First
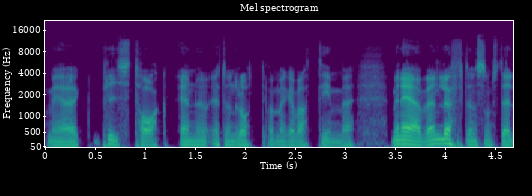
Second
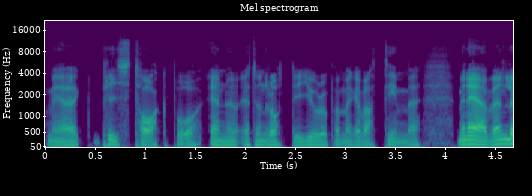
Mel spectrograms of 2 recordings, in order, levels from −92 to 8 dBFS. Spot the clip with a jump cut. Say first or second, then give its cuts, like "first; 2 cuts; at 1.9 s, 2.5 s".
first; 2 cuts; at 1.3 s, 2.2 s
